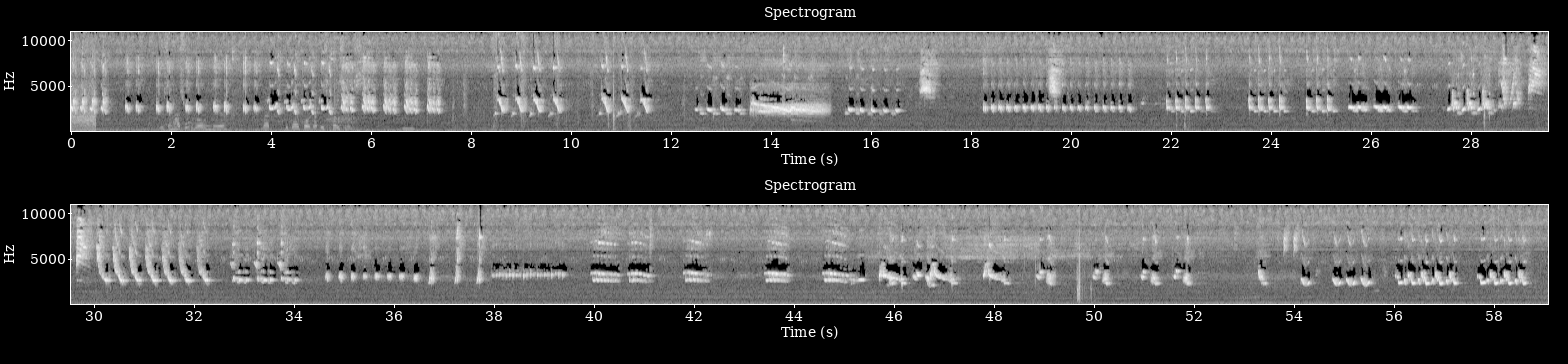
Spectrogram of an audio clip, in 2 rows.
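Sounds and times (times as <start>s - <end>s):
birds chirping and trilling: 0.0s - 7.6s, 8.3s - 17.4s, 18.2s - 58.8s.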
